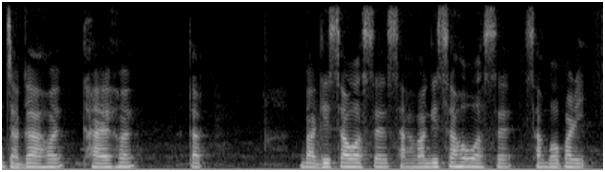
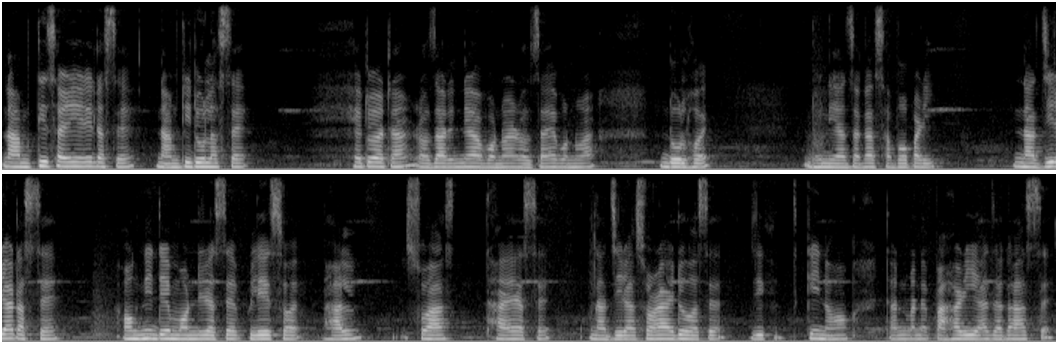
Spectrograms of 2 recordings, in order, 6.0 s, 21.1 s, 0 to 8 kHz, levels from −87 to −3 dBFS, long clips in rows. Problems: none marked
